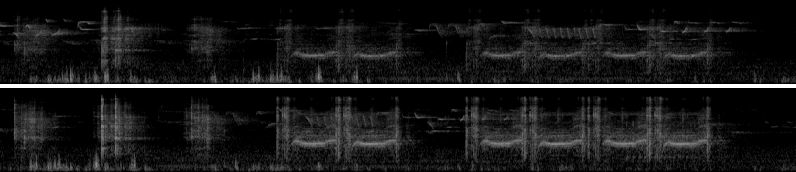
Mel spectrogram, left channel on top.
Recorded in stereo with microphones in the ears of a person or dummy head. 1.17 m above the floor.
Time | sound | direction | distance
0.1 | chewing | 70° right (ahead or behind) | 4 m
2.8 | a camera shutter | 65° right (ahead or behind) | 1.8 m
